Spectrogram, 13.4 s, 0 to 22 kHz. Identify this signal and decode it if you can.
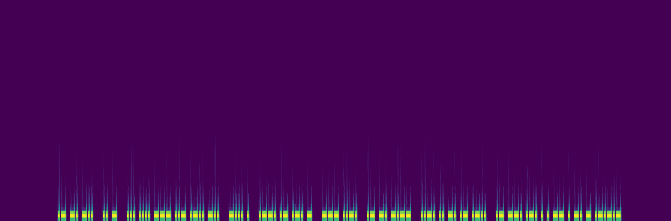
Morse code, heard as a keyed tone, about 40 wpm, 700 Hz. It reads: AND IT SHOULD BE PART OF ANY FINAL AGREEMENT.
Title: Sentences from Top 1500 Words 40wpm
